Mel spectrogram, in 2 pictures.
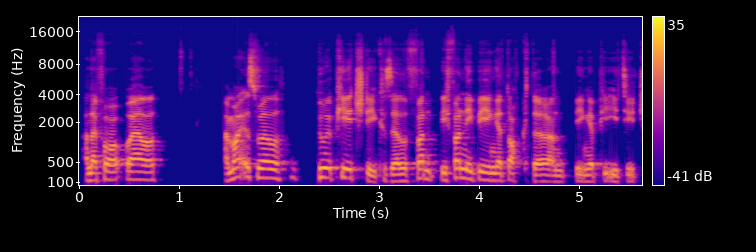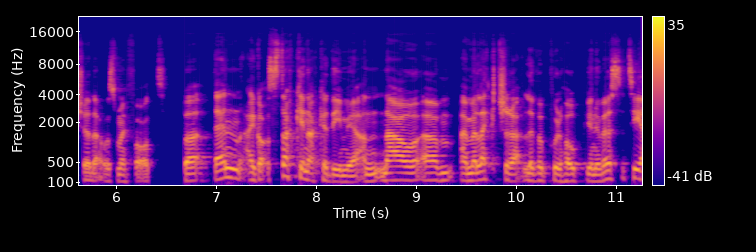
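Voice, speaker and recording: A man from Austria talking about his academic career as a guest on a podcast, in a relaxed, chatty way. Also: medium pitch, quick pace, vocal fry. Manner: relaxed, chatty, uses fillers like "kinda like". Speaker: guest lecturer. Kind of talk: podcast interview.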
